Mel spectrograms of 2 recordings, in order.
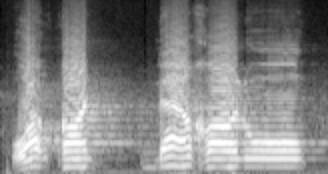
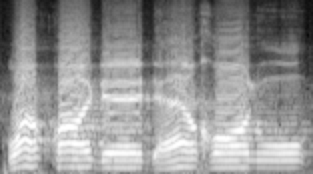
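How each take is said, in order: First: The two d sounds merge into one doubled d. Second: The first d bounces separately before the second. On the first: The speaker calls it right. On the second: The speaker calls it wrong. "tidak boleh dibaca ... meskipun dal itu punya sifat qalqalah atau memantul"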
